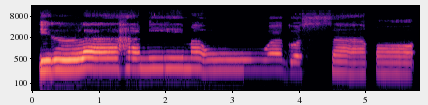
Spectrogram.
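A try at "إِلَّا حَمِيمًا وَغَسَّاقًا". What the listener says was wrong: Kita halusin lagi ghainnya. Lembutin dikit lagi. Mas lembut ya, enggak bulat gos gitu. Gos, tapi enggak gos tapi gos. Iya, ghain, bukan goin tapi ghain.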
